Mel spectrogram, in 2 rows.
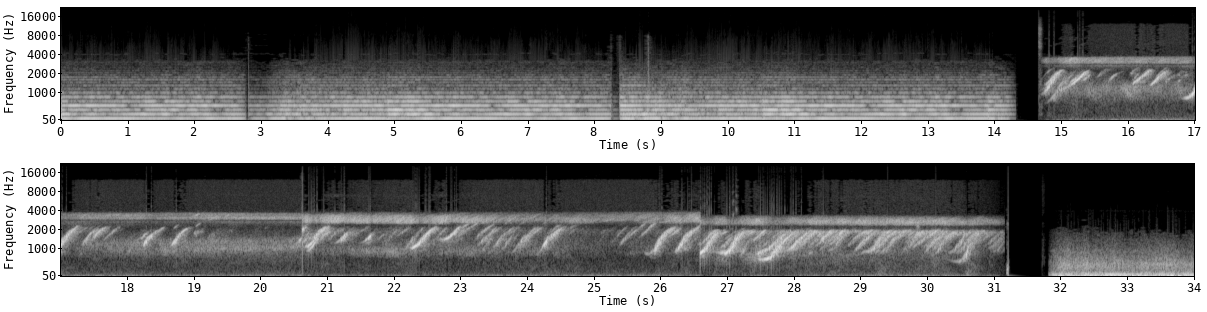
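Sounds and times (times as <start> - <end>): quick falling whistles: 14.7 - 31.2
steady high tone: 14.7 - 31.2.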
